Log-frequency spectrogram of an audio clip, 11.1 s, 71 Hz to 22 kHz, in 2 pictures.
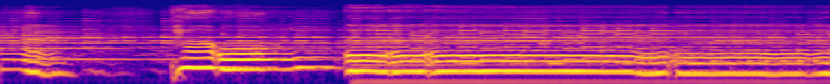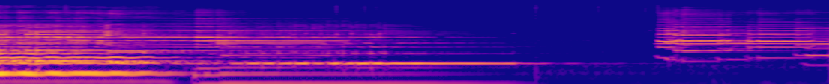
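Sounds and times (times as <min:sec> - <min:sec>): folk ensemble music: 0:00.0 - 0:11.0.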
